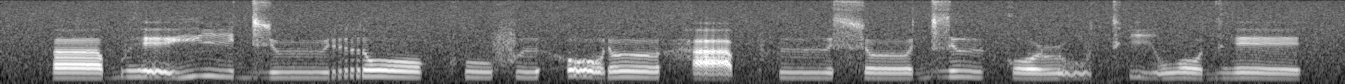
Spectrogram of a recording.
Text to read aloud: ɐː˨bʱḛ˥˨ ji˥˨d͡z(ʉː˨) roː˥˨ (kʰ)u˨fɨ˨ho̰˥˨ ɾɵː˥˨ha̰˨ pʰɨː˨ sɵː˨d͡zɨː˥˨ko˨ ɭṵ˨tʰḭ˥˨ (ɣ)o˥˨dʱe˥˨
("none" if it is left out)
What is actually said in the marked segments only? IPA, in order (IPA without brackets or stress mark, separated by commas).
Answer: ʉː˨, kʰ, w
